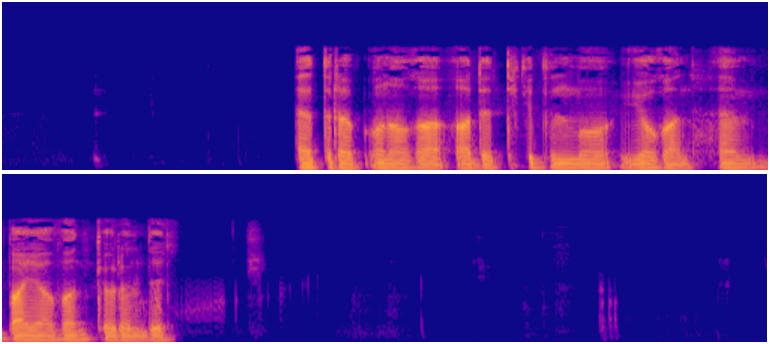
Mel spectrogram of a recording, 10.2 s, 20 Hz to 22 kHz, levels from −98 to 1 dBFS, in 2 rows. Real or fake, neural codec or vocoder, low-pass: real; none; 7.2 kHz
